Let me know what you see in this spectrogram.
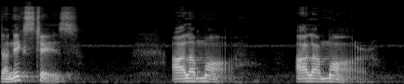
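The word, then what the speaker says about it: à la mort: द नेक्स्ट इज आलामार। आलामार। आर का sound र आपको बोलना है, टी का साउंड यहाँ नहीं बोलना है। लेटर टी का साउंड नहीं प्रोनाउंस करना है।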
